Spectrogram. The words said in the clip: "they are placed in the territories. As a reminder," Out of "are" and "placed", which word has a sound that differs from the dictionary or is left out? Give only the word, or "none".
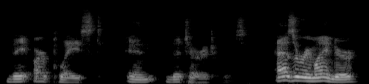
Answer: none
